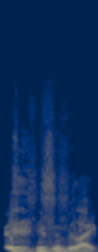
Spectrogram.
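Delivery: usual speaking voice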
